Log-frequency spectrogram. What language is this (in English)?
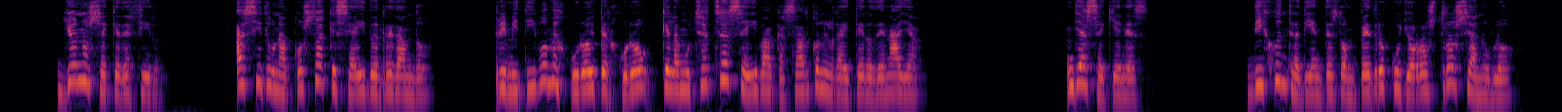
Spanish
